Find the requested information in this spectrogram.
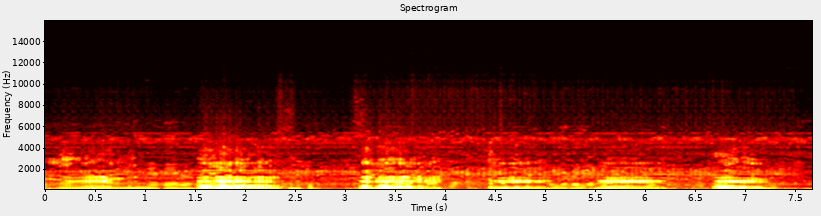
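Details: Big male lion growling defensively over his food while eating at night on safari in Lewa Wildlife Conservancy, Kenya; deep rumbling growls in pulses about every one to two seconds, with a man speaking over them.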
